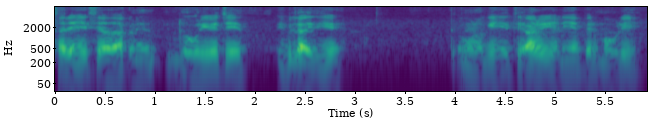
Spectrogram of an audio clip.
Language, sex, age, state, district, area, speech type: Dogri, male, 45-60, Jammu and Kashmir, Reasi, rural, spontaneous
